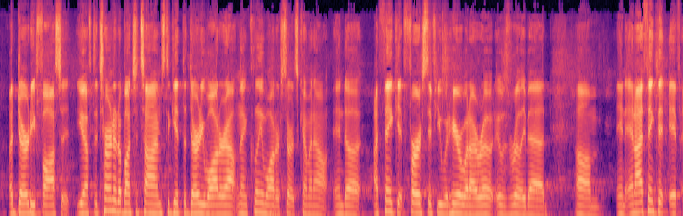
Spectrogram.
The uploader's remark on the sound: Live from the Love Local Courtyard Concert Series. We've got a new micro-cast from the Love Local Courtyard Concert Series!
